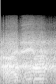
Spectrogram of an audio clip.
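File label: "5", spoken; Ka-50; Wingman; Digits; DCS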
